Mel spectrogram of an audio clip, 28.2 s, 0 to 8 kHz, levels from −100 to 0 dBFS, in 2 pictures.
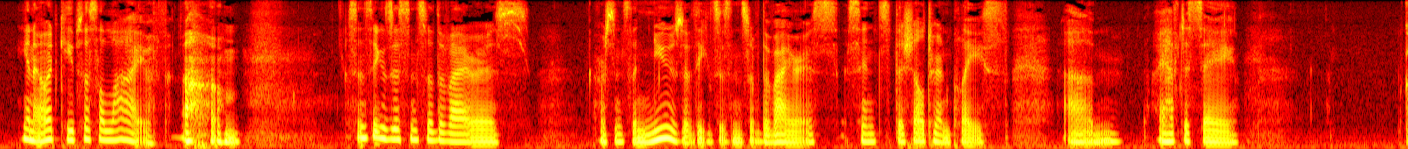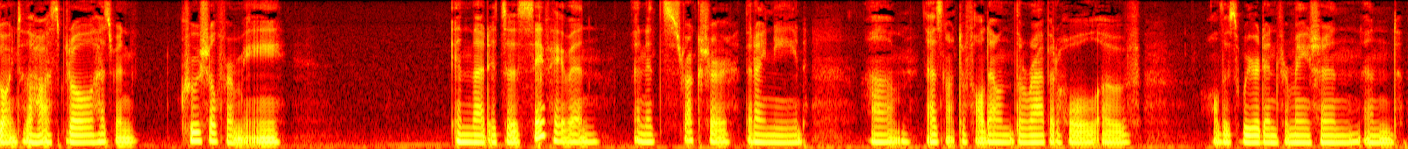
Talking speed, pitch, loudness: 145 wpm, 140 Hz, -19 LUFS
